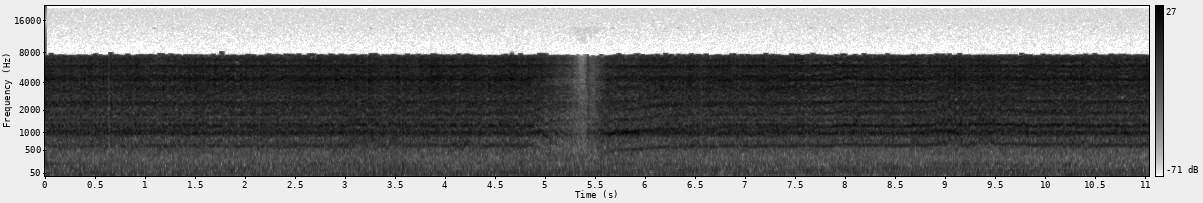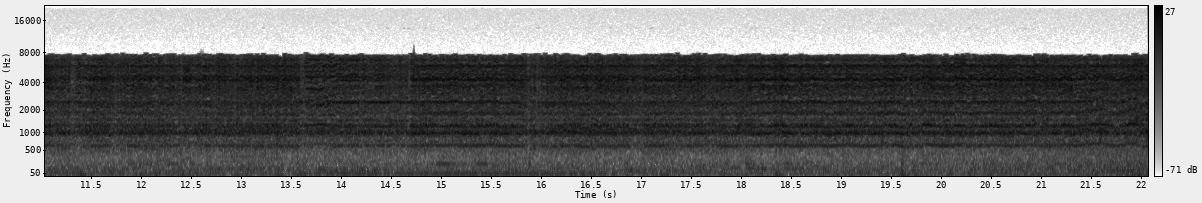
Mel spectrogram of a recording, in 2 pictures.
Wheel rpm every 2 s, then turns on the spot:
160, 160, 110, 150, 160, 160, 160, 160, 160, 160, 160.
none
